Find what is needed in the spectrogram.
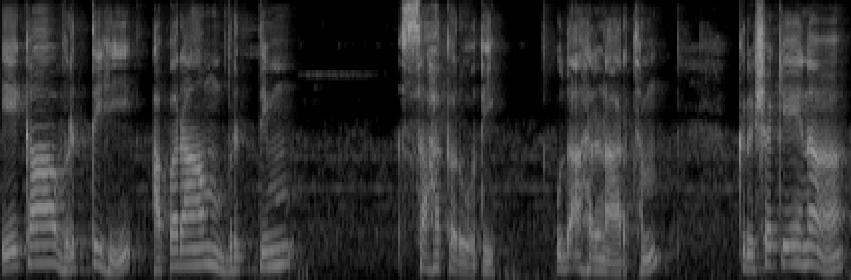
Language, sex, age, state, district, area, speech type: Sanskrit, male, 30-45, Karnataka, Bangalore Rural, urban, spontaneous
